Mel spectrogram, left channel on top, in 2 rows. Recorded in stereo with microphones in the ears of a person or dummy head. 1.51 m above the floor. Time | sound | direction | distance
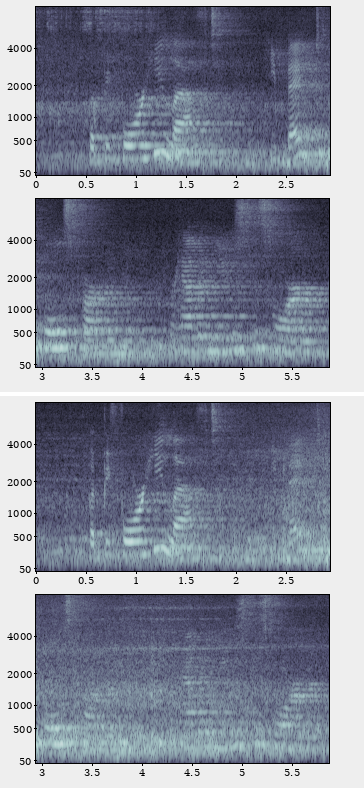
0.5 | a woman speaking | 60° right (ahead or behind) | 0.6 m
